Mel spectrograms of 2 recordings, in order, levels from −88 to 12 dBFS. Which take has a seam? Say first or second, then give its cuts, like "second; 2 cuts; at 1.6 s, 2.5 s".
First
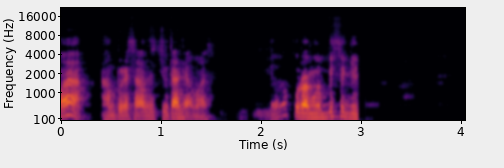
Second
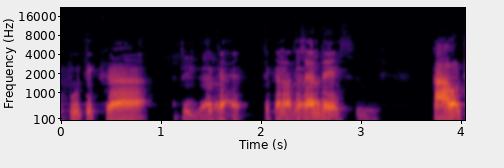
first; 1 cut; at 3.0 s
